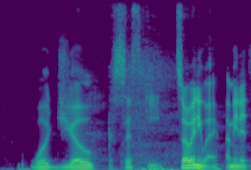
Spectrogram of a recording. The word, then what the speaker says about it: Wojcicki: You would want to say Wozniak, but Wozniak was the CEO of Apple. Wojcicki.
